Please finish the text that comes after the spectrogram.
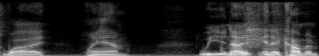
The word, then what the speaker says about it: YWAM: also known as y way m YW am pronounced y lamb we unite in a common purpose to know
